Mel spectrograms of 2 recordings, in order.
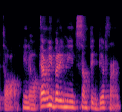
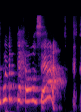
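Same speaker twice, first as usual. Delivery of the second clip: soft but far higher and strained with disbelief; incredulous outburst; 13 semitones higher, 4 dB quieter than usual. Retold or imitated. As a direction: squeeze the question out in outraged disbelief. Indignant disbelief at the diagnosis.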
